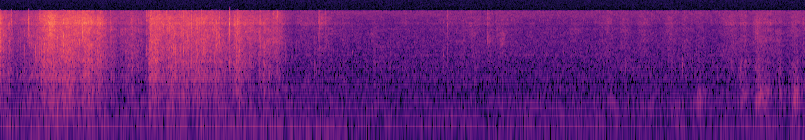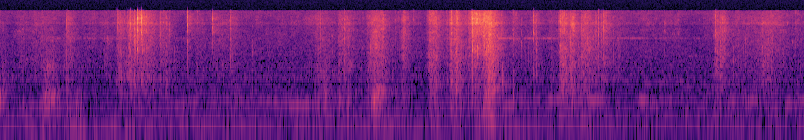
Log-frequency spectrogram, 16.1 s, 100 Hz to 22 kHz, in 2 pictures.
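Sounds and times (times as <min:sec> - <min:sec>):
paper tearing and crinkling: 0:00.0 - 0:03.0, 0:11.1 - 0:14.3.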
